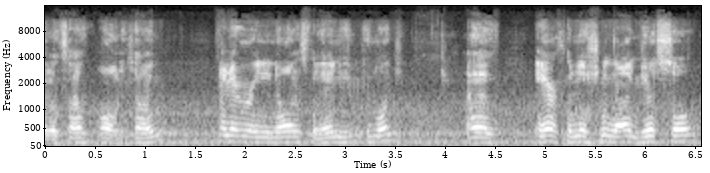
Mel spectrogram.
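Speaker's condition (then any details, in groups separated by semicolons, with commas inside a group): Mouth cancer; speech changed by cancer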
